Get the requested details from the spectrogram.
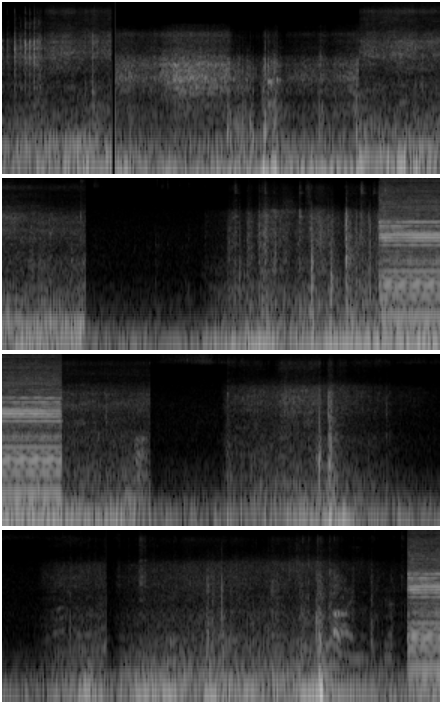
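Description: A bike lands on concrete with a clatter.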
